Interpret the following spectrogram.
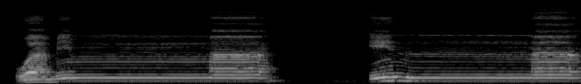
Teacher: disebut bacaan wajibul gunnah, wajib dibaca mendengung. Ya, seperti bacaan atau seperti contoh wa mimma inna.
